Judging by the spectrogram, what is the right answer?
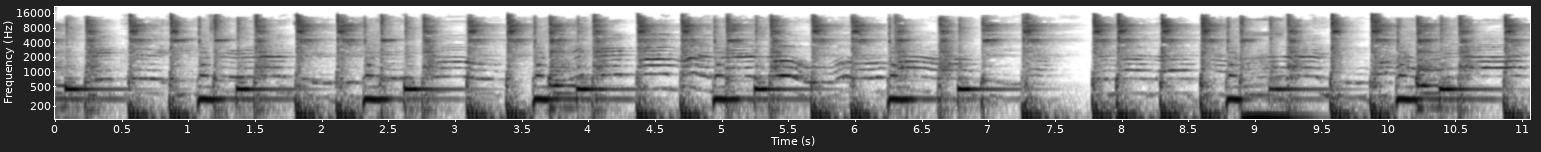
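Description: Electronic octapad struck with sticks and played through an amplifier and speakers: a quick, even rhythm of drum hits and short pitched tones, with a melody over it. The rhythm breaks off briefly about two-thirds of the way through.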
